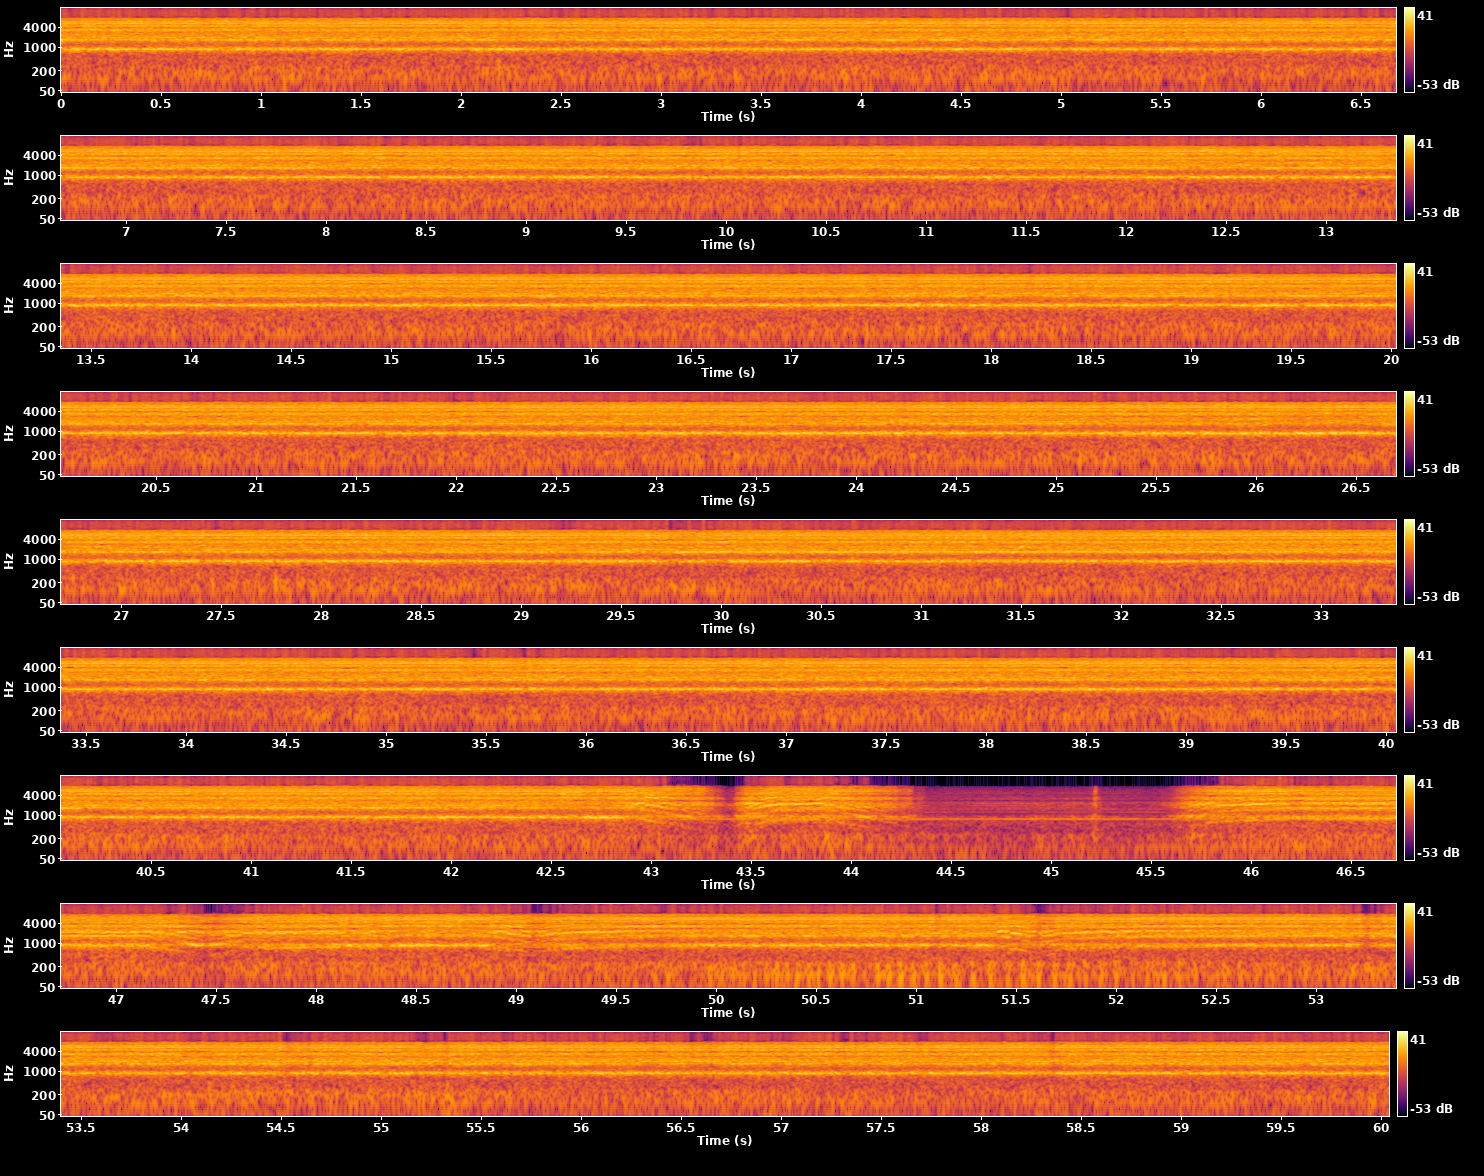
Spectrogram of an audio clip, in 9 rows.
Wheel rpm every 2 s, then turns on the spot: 230, 230, 230, 230, 230, 230, 230, 230, 230, 230, 240, 230, 230, 230, 230, 230, 230, 230, 240, 230, 230, 200, 40, 150, 190, 220, 210, 230, 230, 230.
44-46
